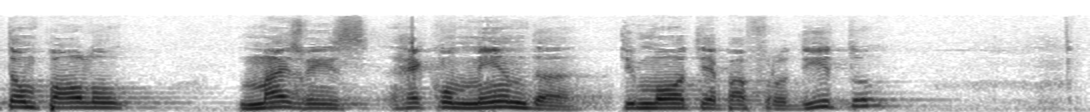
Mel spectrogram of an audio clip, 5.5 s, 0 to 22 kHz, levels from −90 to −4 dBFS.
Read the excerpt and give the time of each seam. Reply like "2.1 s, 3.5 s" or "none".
1.5 s, 3.0 s

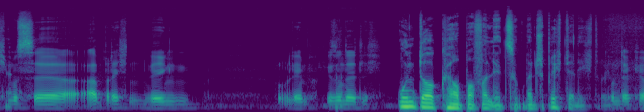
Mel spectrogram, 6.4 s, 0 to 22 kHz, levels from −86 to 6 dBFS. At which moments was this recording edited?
2.7 s, 3.2 s

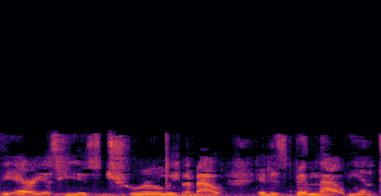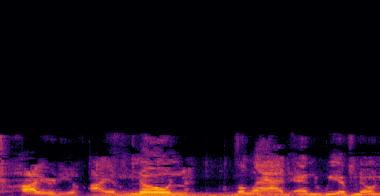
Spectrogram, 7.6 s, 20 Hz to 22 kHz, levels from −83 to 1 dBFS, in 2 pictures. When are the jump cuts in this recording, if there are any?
1.8 s, 3.4 s, 4.6 s

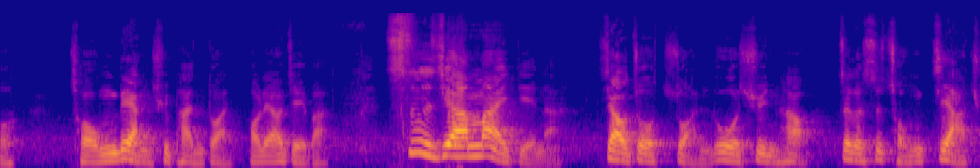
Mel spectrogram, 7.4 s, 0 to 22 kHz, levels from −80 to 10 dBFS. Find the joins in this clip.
1.8 s

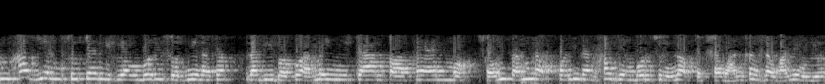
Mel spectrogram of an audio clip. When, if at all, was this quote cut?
2.4 s

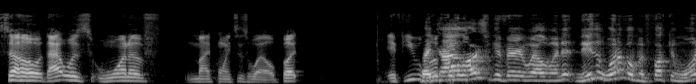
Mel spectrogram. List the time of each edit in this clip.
none

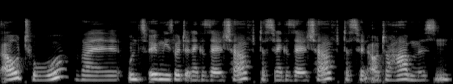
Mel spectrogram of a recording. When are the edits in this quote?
1.7 s, 2.7 s

